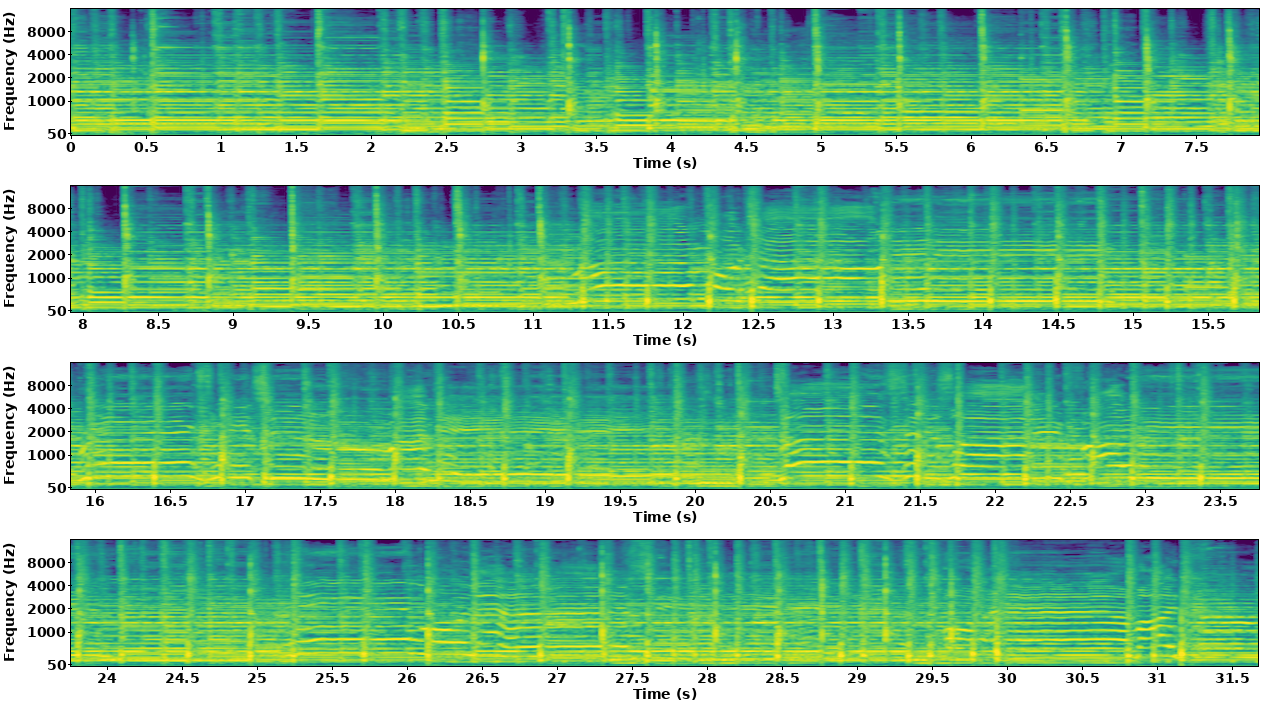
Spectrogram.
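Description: Two acoustic guitars picked and strummed together in a folk-style song, with a voice singing over them from about twelve seconds in.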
